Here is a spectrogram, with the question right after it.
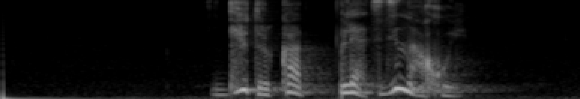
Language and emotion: Russian, angry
